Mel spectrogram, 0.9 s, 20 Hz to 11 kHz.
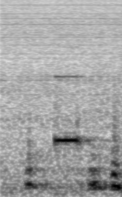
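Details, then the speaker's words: Simulated fetal heart monitor in an acted TV drama scene: a single steady electronic beep as staff say the fetal heart rate is dropping, 180 again, then 140, normal. "the fetal monitor is dropping we've got 180 again"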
